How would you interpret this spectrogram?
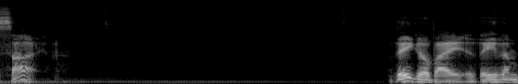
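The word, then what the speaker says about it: Scyne: First of all, let's meet our main character sign. It's spelled s c y ne. And this is sign.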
